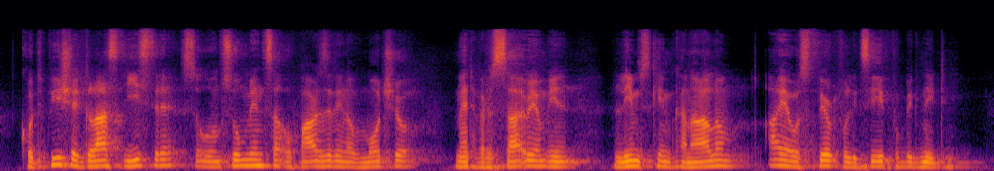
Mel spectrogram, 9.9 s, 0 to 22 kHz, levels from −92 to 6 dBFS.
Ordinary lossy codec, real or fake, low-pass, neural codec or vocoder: AAC, 48 kbps; fake; 10.8 kHz; codec, 16 kHz in and 24 kHz out, 0.9 kbps, LongCat-Audio-Codec, fine tuned four codebook decoder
